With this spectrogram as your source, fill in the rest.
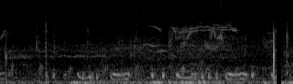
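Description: A pigeon cooing nearby in a rooftop pigeon setup, a few soft, throaty coos in a rolling rhythm over quiet background noise, ending with a sharp click.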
